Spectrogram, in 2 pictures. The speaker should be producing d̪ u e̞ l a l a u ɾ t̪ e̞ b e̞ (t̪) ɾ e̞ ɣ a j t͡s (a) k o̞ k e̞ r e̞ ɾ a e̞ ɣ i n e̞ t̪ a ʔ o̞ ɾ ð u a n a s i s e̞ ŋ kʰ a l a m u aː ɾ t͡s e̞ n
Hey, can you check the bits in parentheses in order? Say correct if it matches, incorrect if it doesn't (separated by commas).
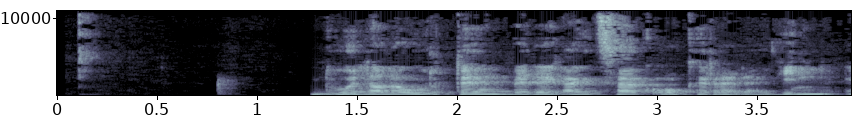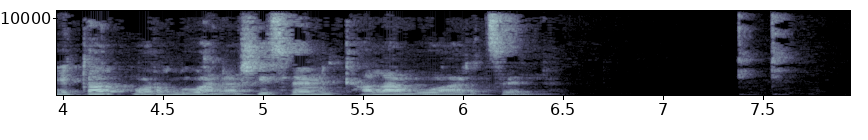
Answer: incorrect, correct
